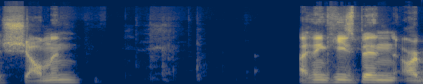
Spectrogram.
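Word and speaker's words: Kellman: The guy whose name is spelled Kelman, but it's actually Shellman.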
